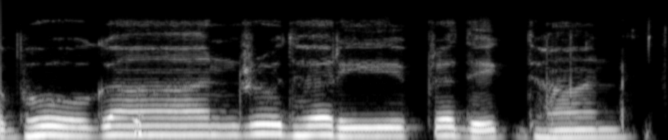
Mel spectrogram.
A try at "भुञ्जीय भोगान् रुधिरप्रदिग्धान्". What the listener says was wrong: भुंजीय भोगान रुधिर, री नहीं, रुधिर प्रदिग्धान।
